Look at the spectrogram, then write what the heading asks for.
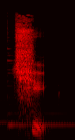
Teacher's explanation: We've got the ch-ch sound, so our tip of our tongue is behind our bottom teeth. We've got the U sound as well.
